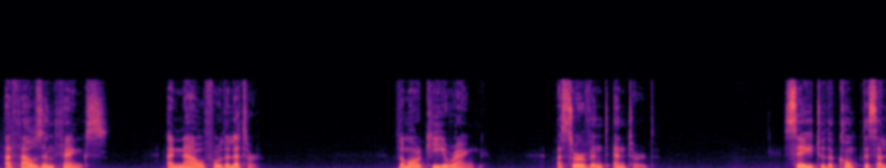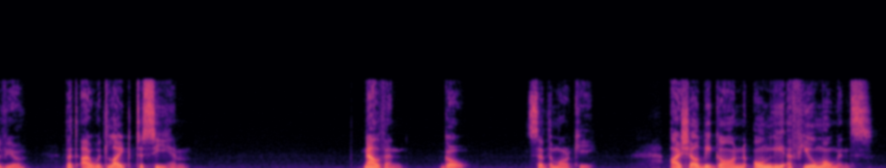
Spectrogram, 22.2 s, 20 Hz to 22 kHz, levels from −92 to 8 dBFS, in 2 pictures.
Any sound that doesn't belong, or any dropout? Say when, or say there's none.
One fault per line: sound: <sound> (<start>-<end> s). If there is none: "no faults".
no faults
